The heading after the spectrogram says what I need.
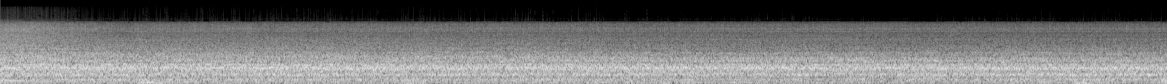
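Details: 1987 BMW E28 520i, M20 2.0-litre inline-six, 129 hp, nearly 400,000 km, running well again, recorded on a phone; smooth, full, even pull under throttle, no knocks or misses. Normal engine revving.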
